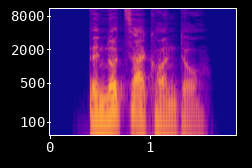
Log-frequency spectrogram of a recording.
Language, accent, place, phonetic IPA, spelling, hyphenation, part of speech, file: German, Germany, Berlin, [bəˈnʊt͡sɐˌkɔnto], Benutzerkonto, Be‧nut‧zer‧kon‧to, noun, De-Benutzerkonto.ogg
- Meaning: user account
